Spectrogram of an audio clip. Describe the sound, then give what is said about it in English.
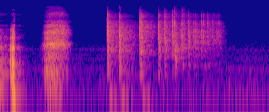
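Foley dice roll: a sharp click and a short rattle, then a quick run of bouncing clicks that come faster and fade as the dice settle into silence. “We're going to do a couple rolls just because our Foley artist has the sound ready to go.”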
